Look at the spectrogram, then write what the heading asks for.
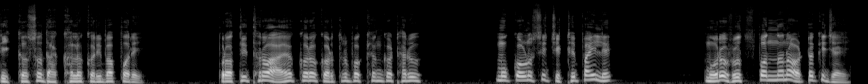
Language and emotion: Odia, fearful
